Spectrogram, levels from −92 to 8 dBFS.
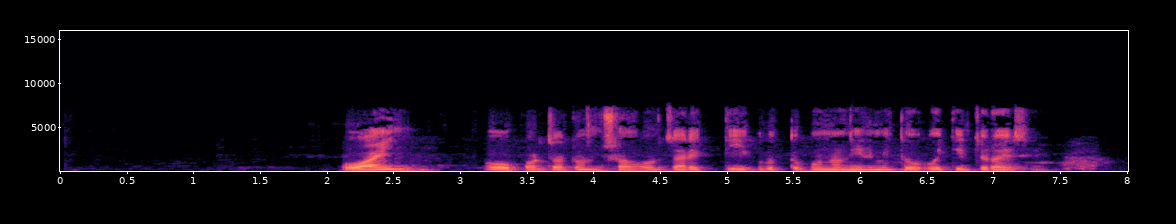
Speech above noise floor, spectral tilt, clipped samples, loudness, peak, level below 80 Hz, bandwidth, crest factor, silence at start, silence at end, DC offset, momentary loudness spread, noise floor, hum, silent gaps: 56 dB; -4.5 dB/octave; under 0.1%; -21 LUFS; -2 dBFS; -60 dBFS; 7.6 kHz; 22 dB; 2.15 s; 0.25 s; under 0.1%; 12 LU; -77 dBFS; none; none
